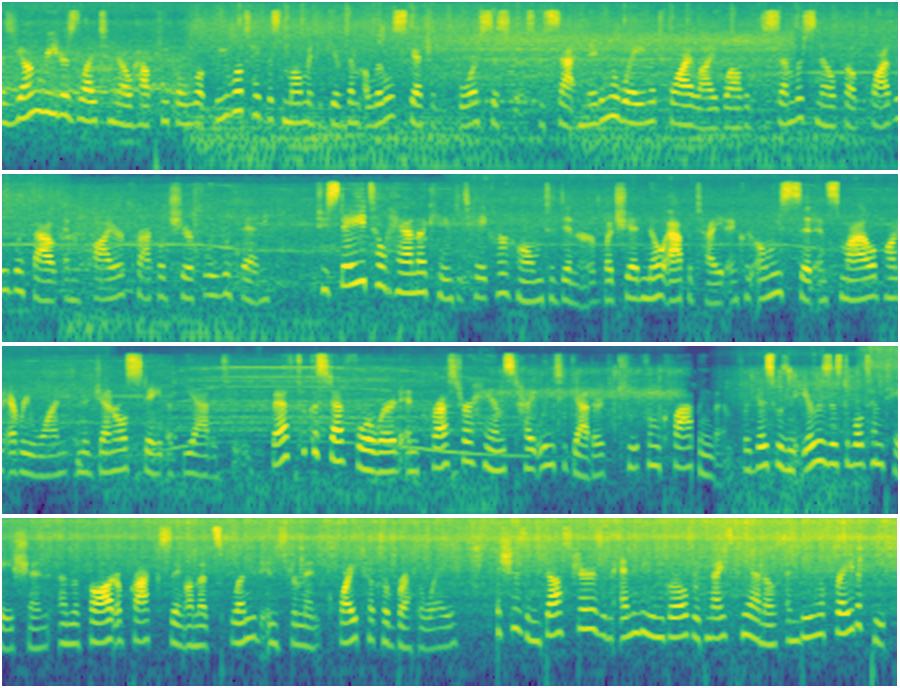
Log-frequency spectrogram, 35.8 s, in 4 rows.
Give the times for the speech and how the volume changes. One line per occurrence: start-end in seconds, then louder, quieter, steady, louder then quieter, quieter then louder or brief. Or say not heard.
0.0-35.7 steady.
